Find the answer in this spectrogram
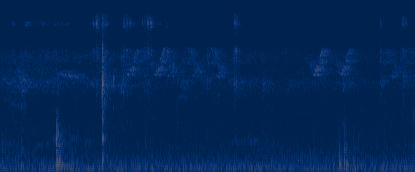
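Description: Near silence, with faint high bird chirps now and then and a few soft taps.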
